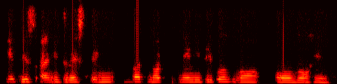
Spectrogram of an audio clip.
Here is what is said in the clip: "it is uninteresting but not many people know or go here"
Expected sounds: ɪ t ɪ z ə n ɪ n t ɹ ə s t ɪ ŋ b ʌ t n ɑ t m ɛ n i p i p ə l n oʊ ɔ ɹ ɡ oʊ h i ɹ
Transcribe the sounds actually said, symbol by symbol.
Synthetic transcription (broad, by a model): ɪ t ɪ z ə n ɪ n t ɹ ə s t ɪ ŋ b ʌ t n ɑ t m ɛ n i p i p ə l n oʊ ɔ l ɡ oʊ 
